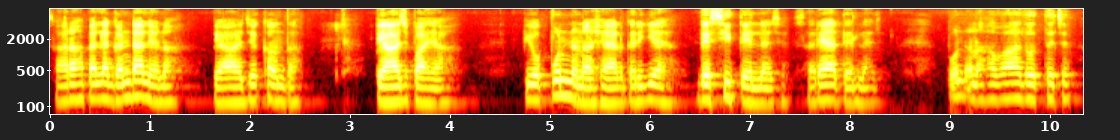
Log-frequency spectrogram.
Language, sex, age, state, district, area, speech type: Dogri, male, 30-45, Jammu and Kashmir, Udhampur, rural, spontaneous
